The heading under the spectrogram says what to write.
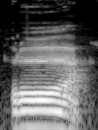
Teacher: Alors, le son R, c'est pas un re comme dans notre langue. Le son re n'existe pas en thaï, c'est un R roulé comme les Espagnols.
